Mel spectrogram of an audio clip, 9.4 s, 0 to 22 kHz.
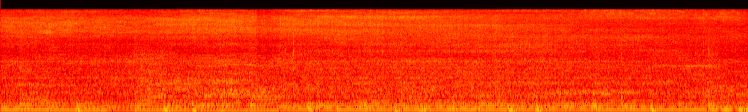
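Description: H0-scale model freight train, an orange diesel locomotive hauling wagons, running along the track: a steady low electric hum with rolling noise and light clicks.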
